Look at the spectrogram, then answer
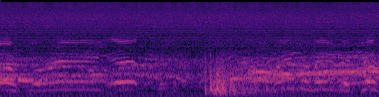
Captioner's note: crowd cheering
